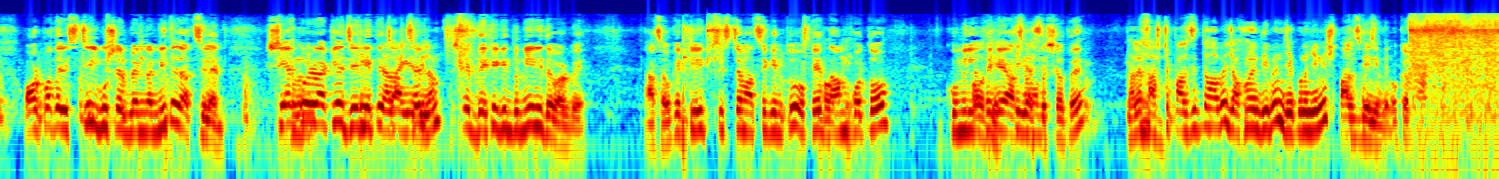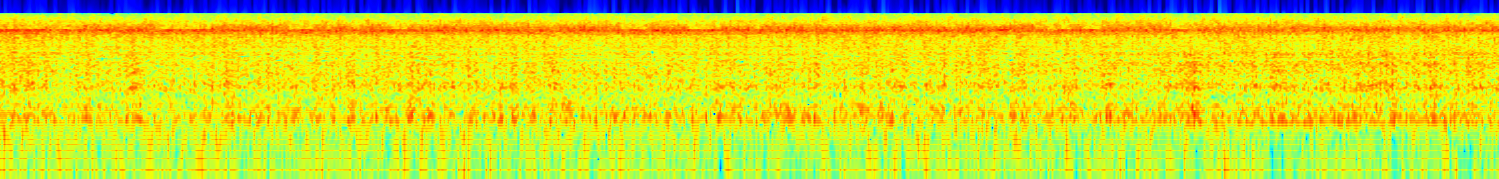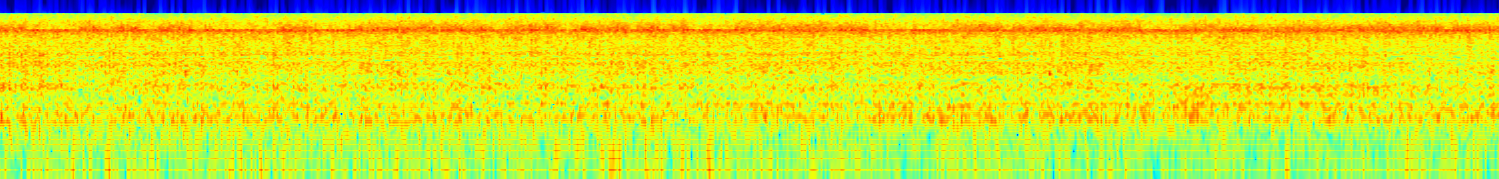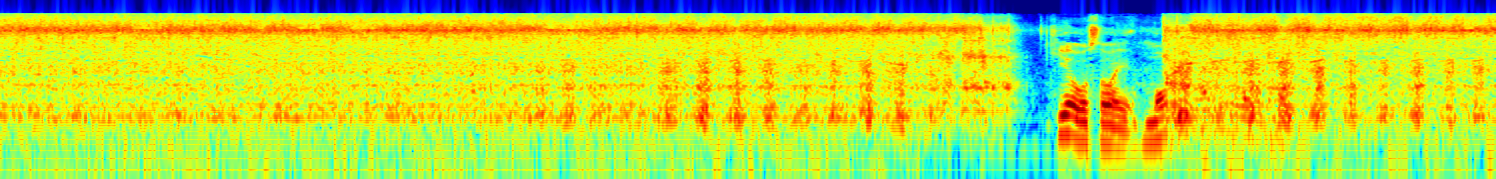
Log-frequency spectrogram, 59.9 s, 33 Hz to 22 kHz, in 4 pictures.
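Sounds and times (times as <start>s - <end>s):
mixer grinder motor whirring: 0.0s - 5.4s, 9.7s - 11.9s, 14.1s - 55.4s, 56.6s - 59.9s
hissing rattle of grinding bark: 14.1s - 55.3s, 56.6s - 59.9s.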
